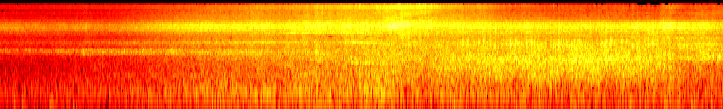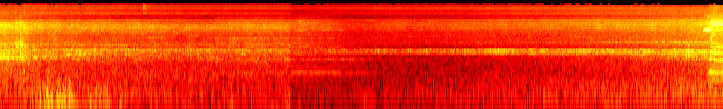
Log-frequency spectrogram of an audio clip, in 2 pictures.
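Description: A locomotive-hauled passenger train passes close by: the rush of its wheels on the rails builds up, is loudest in the middle, and fades as the coaches go by. Then a second train is heard approaching, growing louder, and its horn starts to sound at the very end.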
